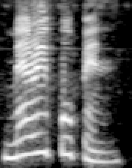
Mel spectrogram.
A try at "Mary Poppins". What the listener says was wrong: Mary Poppins, not Poopins.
